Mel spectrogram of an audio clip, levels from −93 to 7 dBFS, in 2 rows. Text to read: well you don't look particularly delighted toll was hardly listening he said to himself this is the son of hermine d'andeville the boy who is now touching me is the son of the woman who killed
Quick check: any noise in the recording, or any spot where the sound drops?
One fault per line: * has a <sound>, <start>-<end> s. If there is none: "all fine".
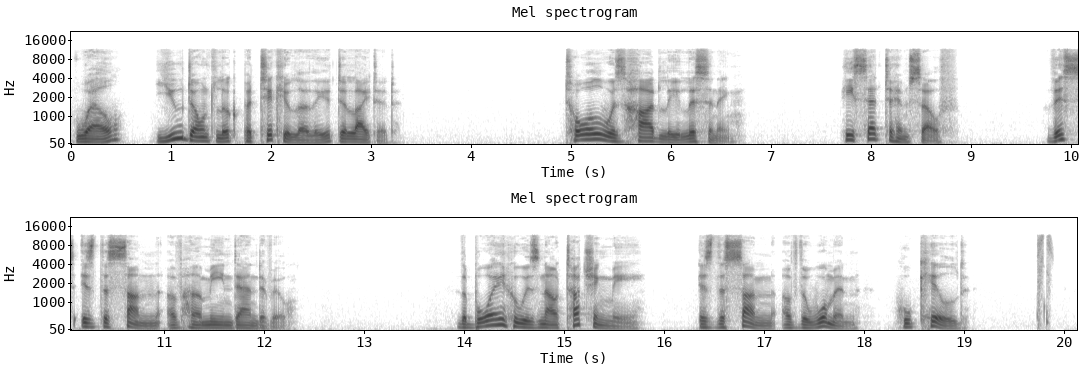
* has a chirp, 19.7-19.9 s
